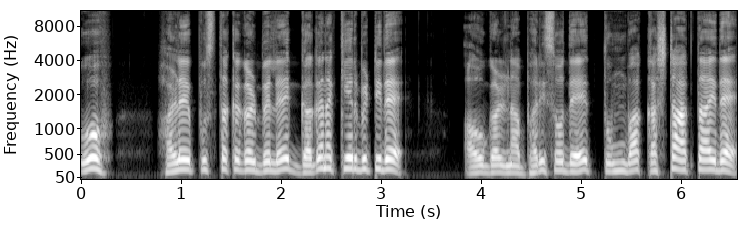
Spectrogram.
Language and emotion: Kannada, surprised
